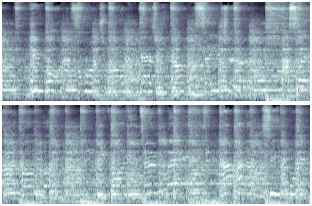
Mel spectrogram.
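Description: Live rock band playing in an arena, with lead vocals, electric guitars, bass and a steady drum beat; the deep low end comes in about five seconds in. Recorded from the audience, so the sound is roomy and loud.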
